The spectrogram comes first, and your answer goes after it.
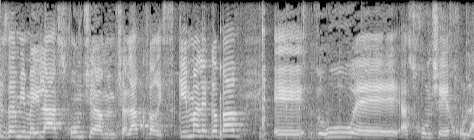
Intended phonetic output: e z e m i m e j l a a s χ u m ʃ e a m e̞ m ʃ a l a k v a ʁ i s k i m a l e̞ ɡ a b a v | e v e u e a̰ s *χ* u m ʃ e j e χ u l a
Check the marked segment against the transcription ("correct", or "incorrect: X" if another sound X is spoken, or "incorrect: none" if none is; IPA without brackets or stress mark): correct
